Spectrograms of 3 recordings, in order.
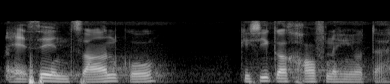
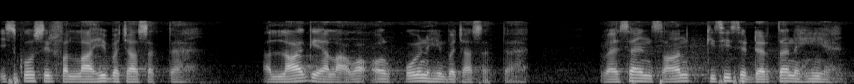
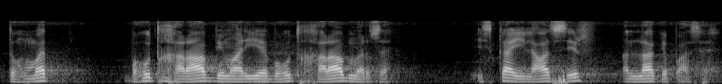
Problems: constant background noise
